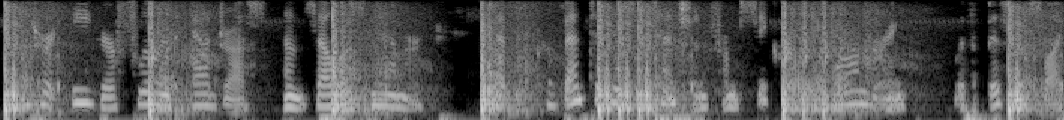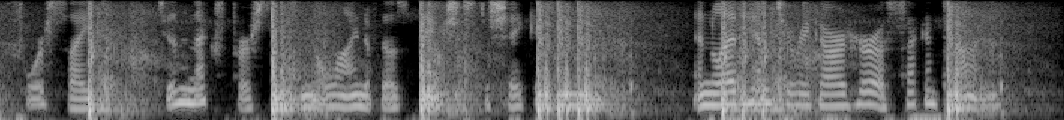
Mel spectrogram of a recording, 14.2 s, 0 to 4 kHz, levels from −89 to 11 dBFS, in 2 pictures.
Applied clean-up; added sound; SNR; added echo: none; Gunshot, gunfire; -1 dB; none.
